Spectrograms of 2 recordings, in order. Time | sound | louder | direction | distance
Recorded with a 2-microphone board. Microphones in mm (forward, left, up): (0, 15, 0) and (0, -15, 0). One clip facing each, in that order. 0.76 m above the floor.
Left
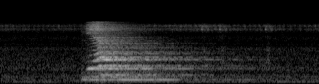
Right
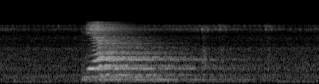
0.8 | a child speaking | even | 5° right (ahead or behind) | 0.6 m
